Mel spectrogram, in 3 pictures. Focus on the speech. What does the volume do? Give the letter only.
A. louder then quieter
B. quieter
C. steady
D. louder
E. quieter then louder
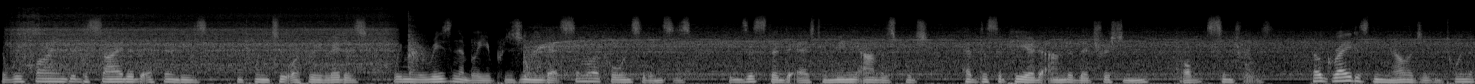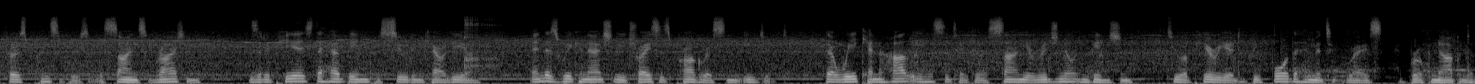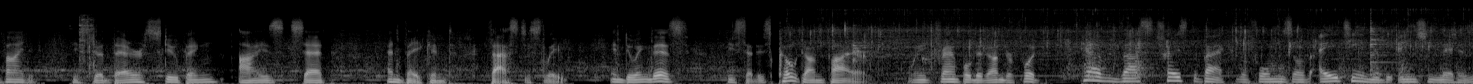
C.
